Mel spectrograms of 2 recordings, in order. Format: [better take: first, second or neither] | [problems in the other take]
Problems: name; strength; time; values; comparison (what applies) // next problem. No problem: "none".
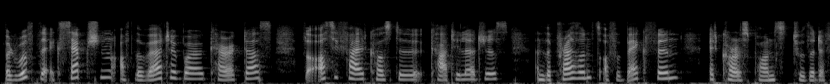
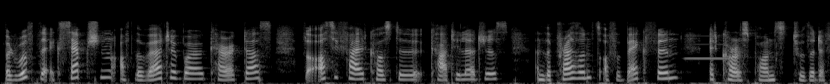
first | background sound (Wind instrument, woodwind instrument); 16 dB below the speech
